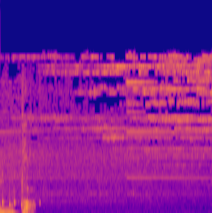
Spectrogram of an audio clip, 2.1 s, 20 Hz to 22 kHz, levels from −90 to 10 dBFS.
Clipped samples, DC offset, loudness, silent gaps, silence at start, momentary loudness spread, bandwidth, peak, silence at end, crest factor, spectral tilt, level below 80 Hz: under 0.1%; under 0.1%; -26 LUFS; none; 0 s; 10 LU; 17 kHz; -4 dBFS; 0 s; 24 dB; -3.5 dB/octave; -52 dBFS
